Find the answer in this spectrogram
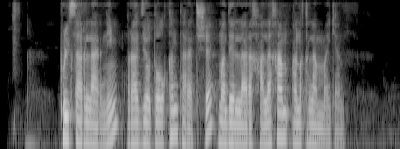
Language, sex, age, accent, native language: Uzbek, male, 18-24, Toshkent viloyati, Uzbek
